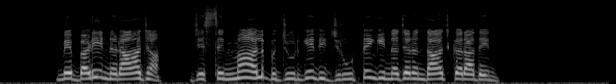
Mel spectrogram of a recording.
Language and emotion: Dogri, angry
